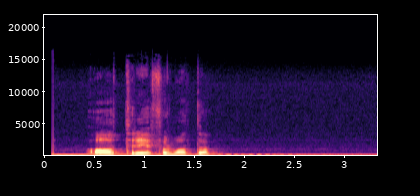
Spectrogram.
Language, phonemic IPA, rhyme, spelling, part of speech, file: Norwegian Bokmål, /ˈɑːtreːfɔrmɑːta/, -ɑːta, A3-formata, noun, NB - Pronunciation of Norwegian Bokmål «A3-formata».ogg
- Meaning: definite plural of A3-format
